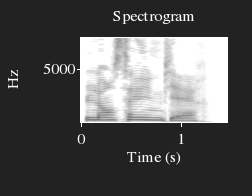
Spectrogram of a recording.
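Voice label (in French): "lancer une pierre", French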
